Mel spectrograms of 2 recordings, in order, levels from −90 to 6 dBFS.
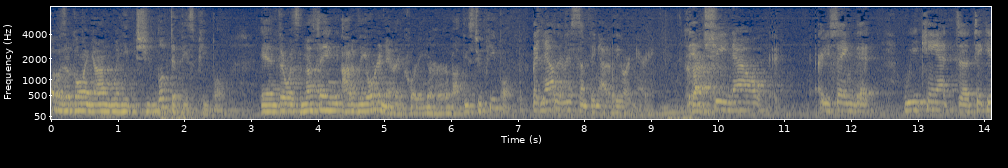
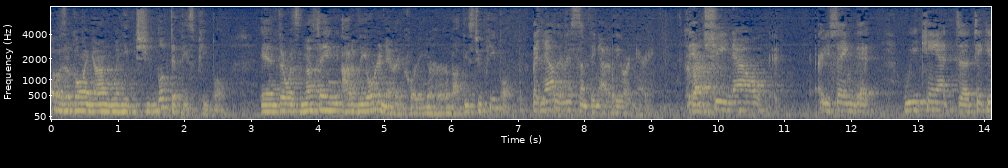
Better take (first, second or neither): second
